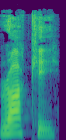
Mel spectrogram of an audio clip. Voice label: "rocky", us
